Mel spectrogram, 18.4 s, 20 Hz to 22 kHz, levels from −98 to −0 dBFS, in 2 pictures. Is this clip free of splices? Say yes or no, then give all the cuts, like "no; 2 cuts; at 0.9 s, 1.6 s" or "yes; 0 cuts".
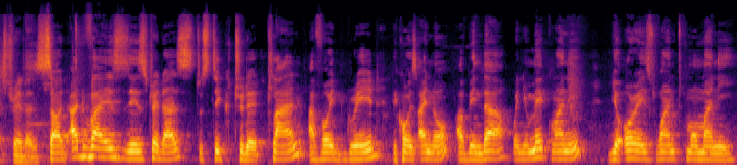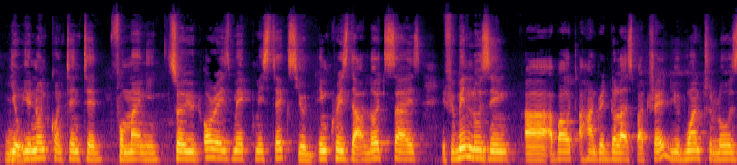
yes; 0 cuts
